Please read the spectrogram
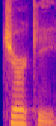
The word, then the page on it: jerky: American English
